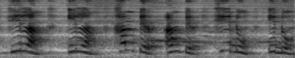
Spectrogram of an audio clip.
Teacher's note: ada juga penghilangan huruf fonem awal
